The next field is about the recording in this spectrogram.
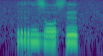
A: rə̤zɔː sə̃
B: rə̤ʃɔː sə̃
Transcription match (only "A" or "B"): A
